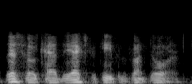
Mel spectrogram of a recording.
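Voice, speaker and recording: An actor playing a plainspoken, talkative used car dealer in a 1950s radio drama, with a husky voice and folksy, clipped sentences. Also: male voice, sits low, fast. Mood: matter-of-fact. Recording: tinny, muffled old radio recording.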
